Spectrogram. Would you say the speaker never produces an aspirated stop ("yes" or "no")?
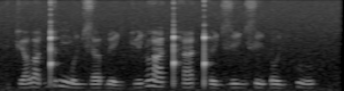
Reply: no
